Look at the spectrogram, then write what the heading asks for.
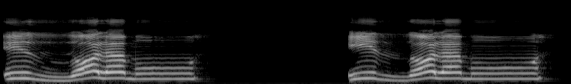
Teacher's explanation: Next इज और ज़ालमु आया, तो इज के जाल को हम छोड़ देंगे और ज़ो पढ़ेंगे, ज़ो पर शद है इसलिए ज़ो को पढ़ेंगे।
